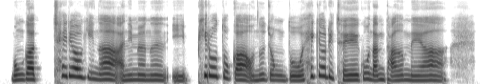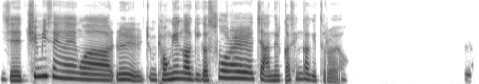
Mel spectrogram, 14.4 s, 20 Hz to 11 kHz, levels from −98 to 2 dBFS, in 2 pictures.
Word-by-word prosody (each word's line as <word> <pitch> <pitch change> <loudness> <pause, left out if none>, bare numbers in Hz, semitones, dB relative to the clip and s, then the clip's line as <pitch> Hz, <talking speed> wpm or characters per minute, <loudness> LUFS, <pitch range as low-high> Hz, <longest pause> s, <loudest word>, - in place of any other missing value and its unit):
뭔가 205 +3 +4 0.3
체력이나 275 - +2
아니면은 195 0 -1
이 170 +1 -4 0.2
피로도가 300 - +3
어느 195 +3 -2
정도 185 -2 -1
해결이 335 - 0
되고 195 +1 0
난 200 +2 +1
다음에야 185 -1 -1 0.6
이제 180 -6 -3
'취미생활을 220 - 0
좀 205 -2 -9
병행하기가 215 -2 0
수월하지 255 +1 0
않을까.' 180 0 -4
생각이 220 -5 -6
들어요. - - -12 1.9
음. 400 - -14
205 Hz, 235 characters per minute, -22 LUFS, 190-245 Hz, 1.9 s, 뭔가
